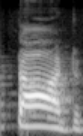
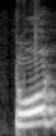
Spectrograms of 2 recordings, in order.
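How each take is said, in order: First: The vowel is an open 'ah' sound. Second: The vowel is a rounded 'oh' sound. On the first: The speaker calls it right. "बीच में आया है ओ तो ये हो जा रहा है टाट" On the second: The speaker calls it wrong. "टोट नहीं पढ़ रहे हैं"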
